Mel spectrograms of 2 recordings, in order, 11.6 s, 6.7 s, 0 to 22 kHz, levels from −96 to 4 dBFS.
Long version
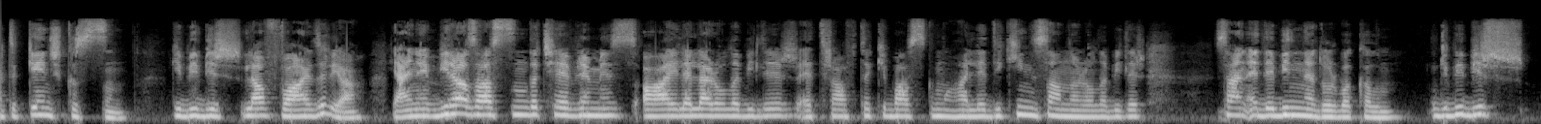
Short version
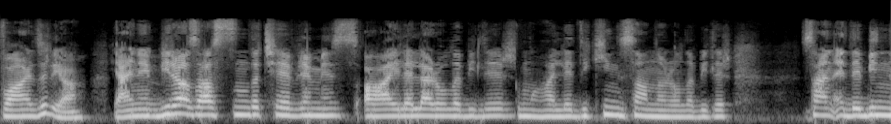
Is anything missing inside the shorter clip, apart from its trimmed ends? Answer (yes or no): yes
